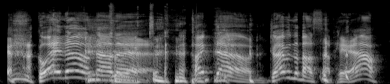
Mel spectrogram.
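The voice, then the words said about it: Put-on 1940s blowsy accent. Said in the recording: “What was that accent? ... That's my 1940s blowsy accent.”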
